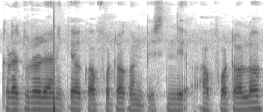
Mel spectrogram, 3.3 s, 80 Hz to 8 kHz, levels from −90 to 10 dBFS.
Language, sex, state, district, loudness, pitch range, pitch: Telugu, male, Andhra Pradesh, Sri Satya Sai, -25 LUFS, 115-130 Hz, 125 Hz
